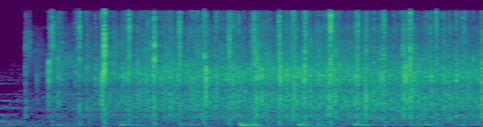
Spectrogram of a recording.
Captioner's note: audience applauds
